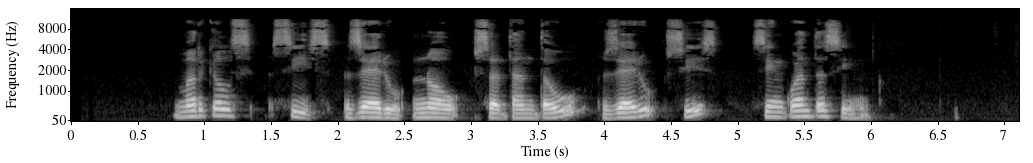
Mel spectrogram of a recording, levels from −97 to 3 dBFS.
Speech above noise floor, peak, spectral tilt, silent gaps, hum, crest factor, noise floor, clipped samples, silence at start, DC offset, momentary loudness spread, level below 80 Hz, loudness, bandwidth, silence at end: 58 dB; -4 dBFS; -5.5 dB/octave; none; none; 18 dB; -79 dBFS; under 0.1%; 0.8 s; under 0.1%; 12 LU; -76 dBFS; -22 LUFS; 11.5 kHz; 1.15 s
